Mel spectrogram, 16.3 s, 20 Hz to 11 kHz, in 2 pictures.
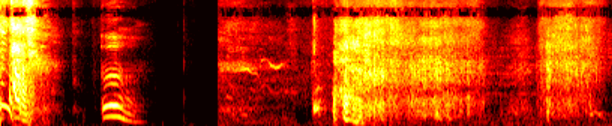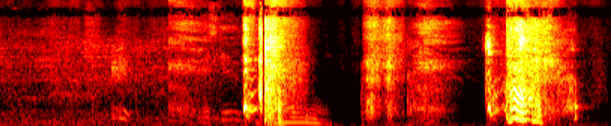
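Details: Black woman with allergic rhinitis in a sneezing fit, in an edited 8½-minute loop: repeated forceful sneezes with sharp in-breaths, snorts, throat clearing and brief exclamations.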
